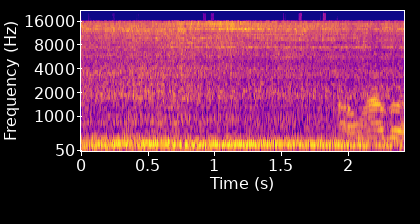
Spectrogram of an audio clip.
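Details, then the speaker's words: Datsun 280Z with freshly rebuilt engine, first start, running a little rich, no muffler fitted, not yet at operating temperature: a steady idle with a loud, raw, blaring, unmuffled exhaust note. Loud exhaust without muffler. "all right so this is how it sounds without digs on funder actually pretty loud"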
